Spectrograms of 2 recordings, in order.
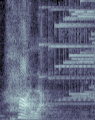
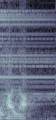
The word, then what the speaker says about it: challah: Yo soy Chelo y el día de hoy te voy a enseñar a preparar un pan challah o jalá. Se pronuncia cualquiera de las dos versiones.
